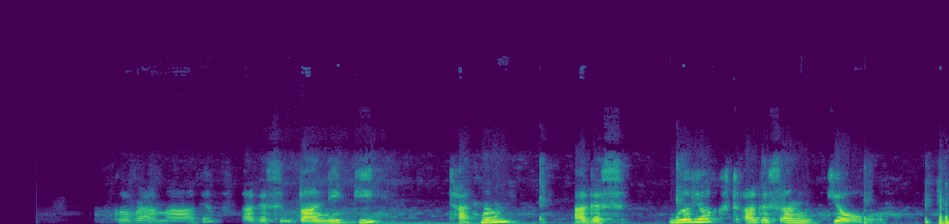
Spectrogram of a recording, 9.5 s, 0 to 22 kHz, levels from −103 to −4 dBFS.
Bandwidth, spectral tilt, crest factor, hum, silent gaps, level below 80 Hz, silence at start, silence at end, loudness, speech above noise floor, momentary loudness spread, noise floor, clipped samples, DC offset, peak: 6.6 kHz; -8 dB/octave; 20 dB; none; none; -64 dBFS; 1.2 s; 0 s; -19 LUFS; 60 dB; 20 LU; -79 dBFS; under 0.1%; under 0.1%; -2 dBFS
